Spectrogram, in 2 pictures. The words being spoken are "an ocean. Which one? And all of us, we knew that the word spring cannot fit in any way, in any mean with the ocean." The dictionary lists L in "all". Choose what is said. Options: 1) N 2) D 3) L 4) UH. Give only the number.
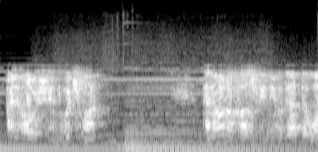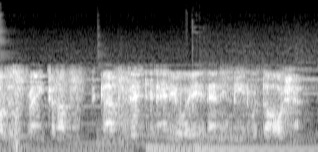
1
